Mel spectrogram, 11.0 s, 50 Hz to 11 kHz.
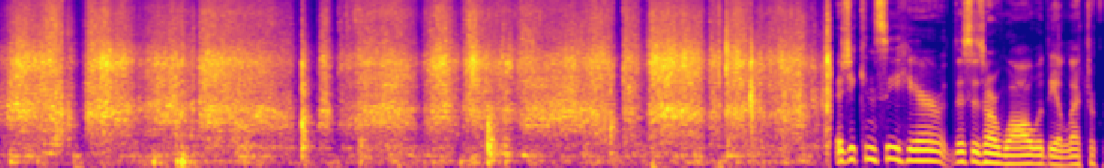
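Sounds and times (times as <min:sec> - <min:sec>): scraping on plastic membrane: 0:00.0 - 0:08.4.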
